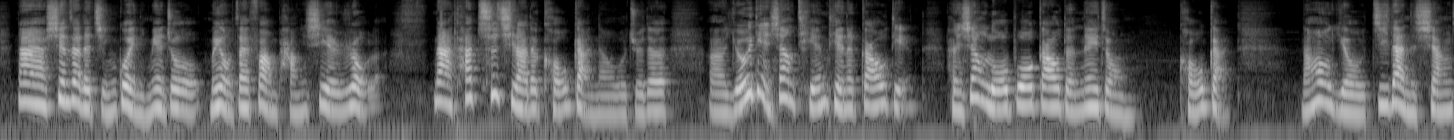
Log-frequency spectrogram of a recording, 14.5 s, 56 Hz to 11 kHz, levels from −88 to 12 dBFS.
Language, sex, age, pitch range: Chinese, male, 20-39, 165-210 Hz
